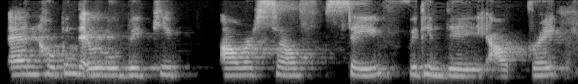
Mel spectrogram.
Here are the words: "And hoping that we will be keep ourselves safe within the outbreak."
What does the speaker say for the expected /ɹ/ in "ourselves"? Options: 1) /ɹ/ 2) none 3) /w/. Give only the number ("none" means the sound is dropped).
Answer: 3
